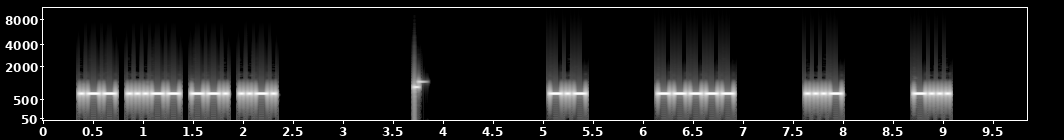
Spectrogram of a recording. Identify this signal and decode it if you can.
Morse code, heard as a keyed tone, about 31 wpm, spaced as for 15 wpm, 700 Hz. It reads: W3GF K0VB
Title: USA Call Signs - 4 Characters - 6x Character Spacing - 30wpm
